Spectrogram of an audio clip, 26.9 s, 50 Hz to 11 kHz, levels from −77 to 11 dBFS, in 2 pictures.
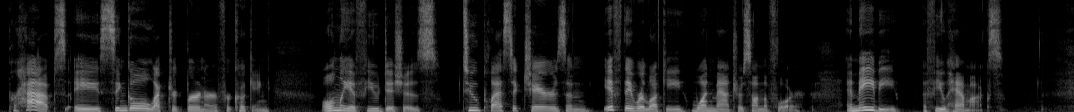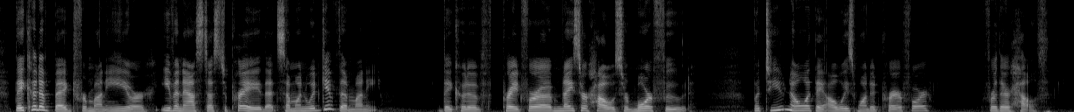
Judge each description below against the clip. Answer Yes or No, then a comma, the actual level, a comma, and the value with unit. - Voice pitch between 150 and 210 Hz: Yes, high, 190 Hz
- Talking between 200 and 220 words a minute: No, average, 160 wpm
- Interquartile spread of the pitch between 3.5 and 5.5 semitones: No, average, 3.0 semitones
